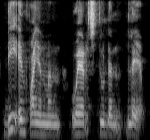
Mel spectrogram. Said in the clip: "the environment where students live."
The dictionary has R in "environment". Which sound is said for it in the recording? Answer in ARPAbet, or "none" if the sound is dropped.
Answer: none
